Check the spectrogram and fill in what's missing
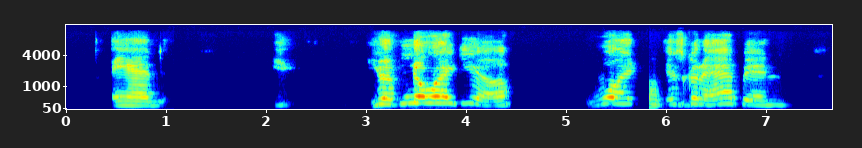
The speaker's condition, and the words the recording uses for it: Aphasia. But, but again, you're trying to speak and it's not coming out.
